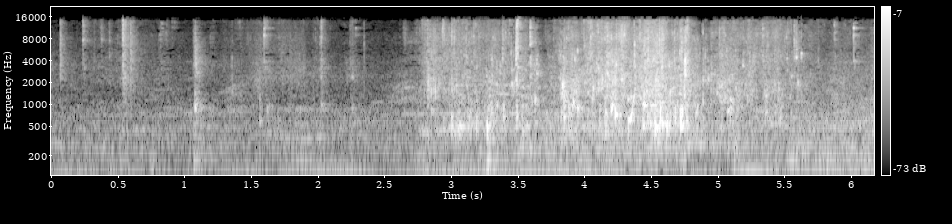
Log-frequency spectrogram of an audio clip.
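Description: Washed spinach drains as water runs off the leaves: a few faint drips and ticks at first, then a louder, steady trickling and splashing that carries on to the end.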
